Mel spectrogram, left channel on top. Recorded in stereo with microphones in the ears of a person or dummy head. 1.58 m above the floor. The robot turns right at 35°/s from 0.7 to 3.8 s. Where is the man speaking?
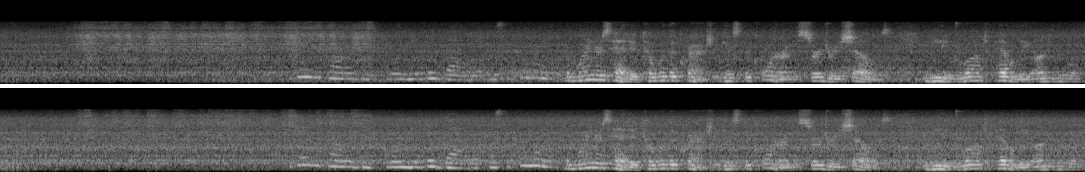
5° right (ahead or behind), 1.4 m.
